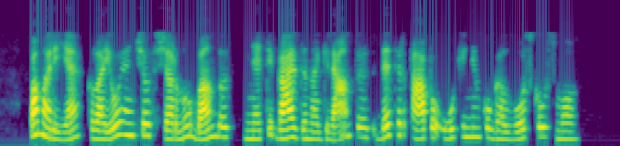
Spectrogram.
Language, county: Lithuanian, Panevėžys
